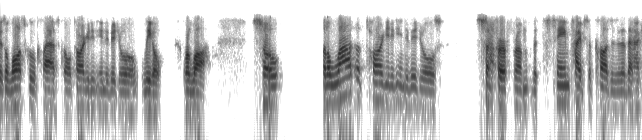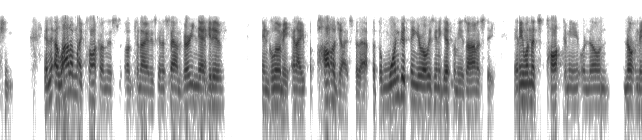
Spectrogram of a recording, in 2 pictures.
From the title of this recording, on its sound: Community Conference Call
